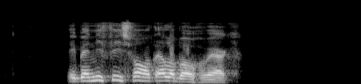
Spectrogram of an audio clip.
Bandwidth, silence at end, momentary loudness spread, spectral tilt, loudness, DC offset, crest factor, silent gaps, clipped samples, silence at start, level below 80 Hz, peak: 8 kHz; 1.25 s; 7 LU; -5 dB/octave; -15 LUFS; under 0.1%; 14 dB; none; under 0.1%; 0.7 s; -58 dBFS; -2 dBFS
